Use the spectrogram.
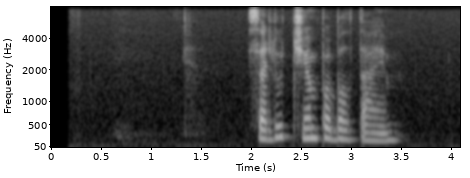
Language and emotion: Russian, neutral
